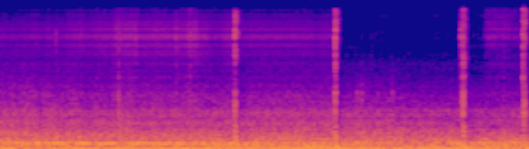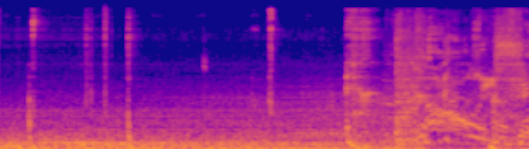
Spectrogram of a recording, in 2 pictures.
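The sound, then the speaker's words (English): A car engine, recorded from inside the car, rumbles steadily and loudly from start to finish, with scattered sharp clicks and knocks, and a burst of clattering noise near the end. “Watch the car.”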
